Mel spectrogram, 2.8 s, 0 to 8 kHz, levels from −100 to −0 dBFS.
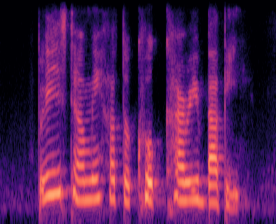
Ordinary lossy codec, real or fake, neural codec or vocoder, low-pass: Opus, 32 kbps; fake; codec, 16 kHz, 2 kbps, X-Codec, HuBERT features, trained on general audio; 7.2 kHz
